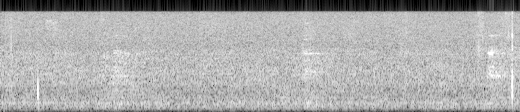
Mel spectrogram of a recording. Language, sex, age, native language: Icelandic, male, 70-79, Icelandic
